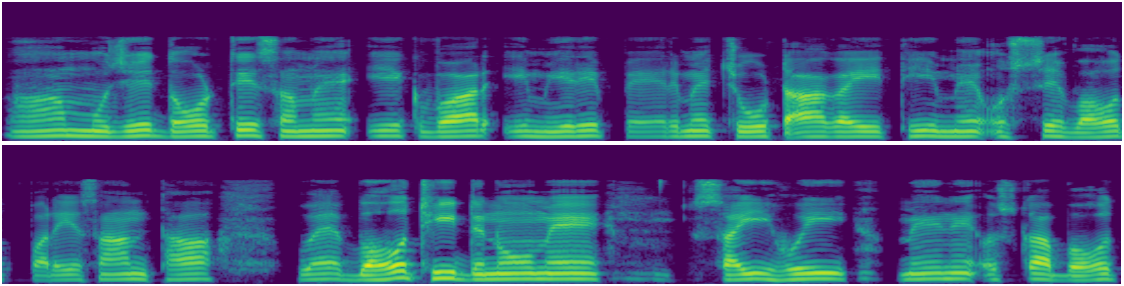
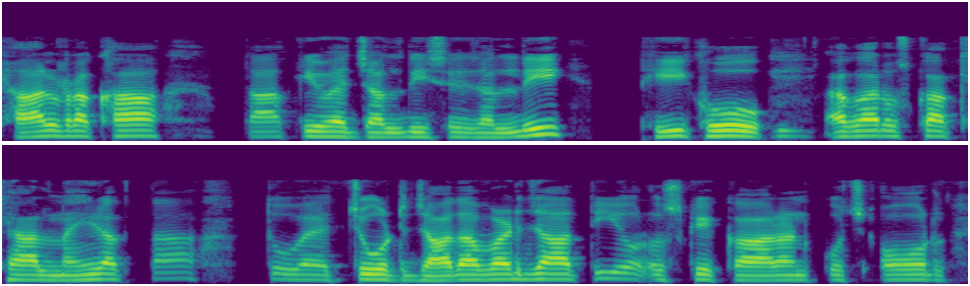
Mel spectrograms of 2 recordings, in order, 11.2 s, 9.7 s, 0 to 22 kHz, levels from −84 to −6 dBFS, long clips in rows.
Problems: none marked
